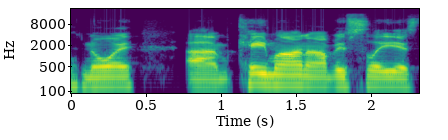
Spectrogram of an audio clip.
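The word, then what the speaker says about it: Ryan Flournoy: Um but um and and I think people are are sort of hip to him now, but Ryan Fenoi is pronounced Floyi.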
